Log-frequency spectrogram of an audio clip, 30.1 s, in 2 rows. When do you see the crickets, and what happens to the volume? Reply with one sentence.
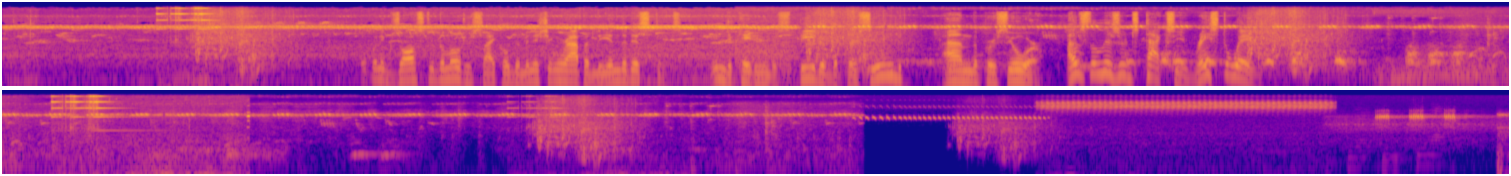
You can hear the crickets from 0.0 to 30.1 s, getting quieter.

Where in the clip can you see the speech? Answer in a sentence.
You can hear the speech from 3.6 to 12.6 s.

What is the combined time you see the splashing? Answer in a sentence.
You can hear the splashing for 7 seconds altogether.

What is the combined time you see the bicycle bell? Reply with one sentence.
The bicycle bell can be heard for 5 seconds in total.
